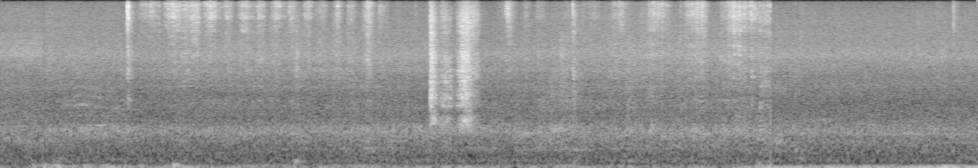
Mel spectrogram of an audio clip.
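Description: Dry scraping and rasping of metal utensils handling crisp Thai pancake (kanom buang) shells: a run of short scrapes, the loudest about halfway through.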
